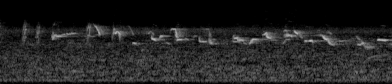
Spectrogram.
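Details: A male Eurasian blackcap sings at Baška, Krk island, Croatia, on 20 July 2022, giving a sustained, fast-paced warble of bright fluty whistles and twittering notes, varied in pitch and evenly loud throughout.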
